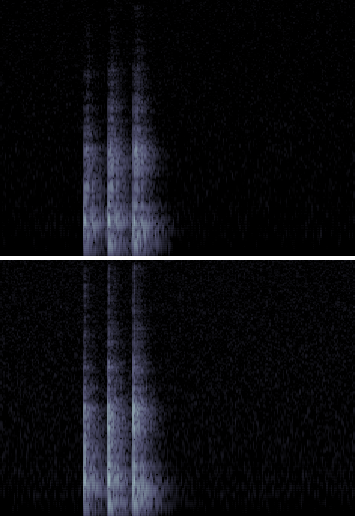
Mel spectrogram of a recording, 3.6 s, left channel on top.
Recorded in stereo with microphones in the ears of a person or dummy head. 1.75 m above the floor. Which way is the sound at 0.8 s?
55° right (ahead or behind).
